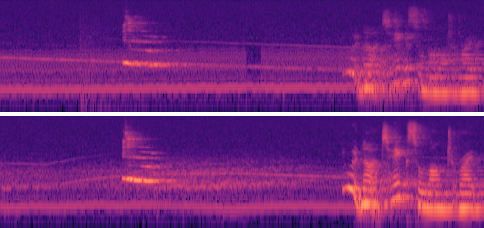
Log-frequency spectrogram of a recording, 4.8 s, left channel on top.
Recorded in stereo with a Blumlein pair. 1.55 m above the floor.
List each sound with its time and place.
1.2 s a cat meowing: 25° right, 5.5 m
3.4 s a woman speaking: 35° right, 1.9 m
